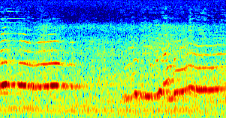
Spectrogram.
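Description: A woman screaming during tandem skydiving freefall over the rush of wind. One drawn-out scream wavers at the start and a second one rises near the end.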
